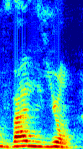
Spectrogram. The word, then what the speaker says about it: valions: On supprime le i et on supprime un l, la prononciation valions, que vous valiez et qu'il vaille.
